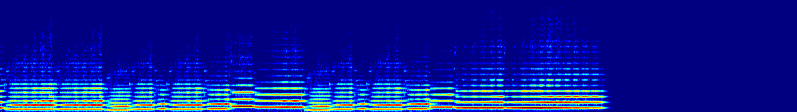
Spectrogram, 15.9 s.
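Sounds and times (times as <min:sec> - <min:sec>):
flute playing G: 0:00.0 - 0:12.2.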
